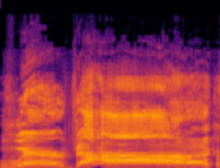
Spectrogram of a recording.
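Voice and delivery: voice breaking as it comes out, drawn-out end. Announcing that the conversation is back on: voice cracking. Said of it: "My voice just cracked".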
